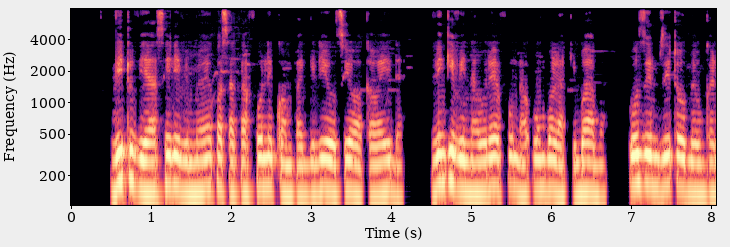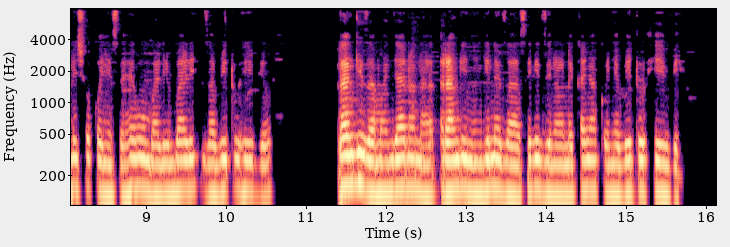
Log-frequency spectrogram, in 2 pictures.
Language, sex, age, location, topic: Swahili, male, 18-24, Kisii, health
